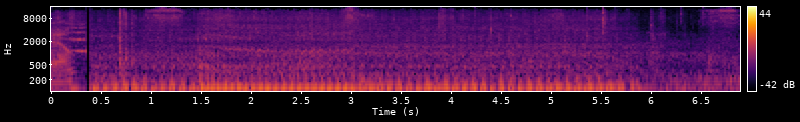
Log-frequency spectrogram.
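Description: A motorcycle engine rumbles loudly as the bike rides along.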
